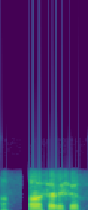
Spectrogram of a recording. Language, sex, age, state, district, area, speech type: Telugu, male, 18-30, Andhra Pradesh, West Godavari, rural, conversation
